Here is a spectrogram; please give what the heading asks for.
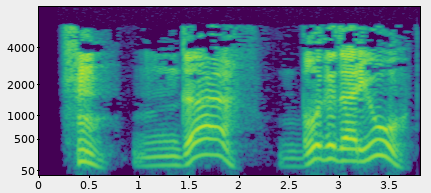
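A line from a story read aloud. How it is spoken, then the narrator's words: Mumbling. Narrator (Russian): промямлил Хольгер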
